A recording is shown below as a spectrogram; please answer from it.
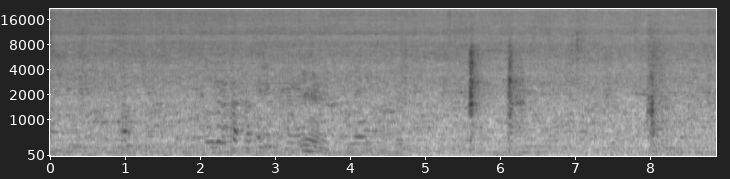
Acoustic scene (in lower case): restaurant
